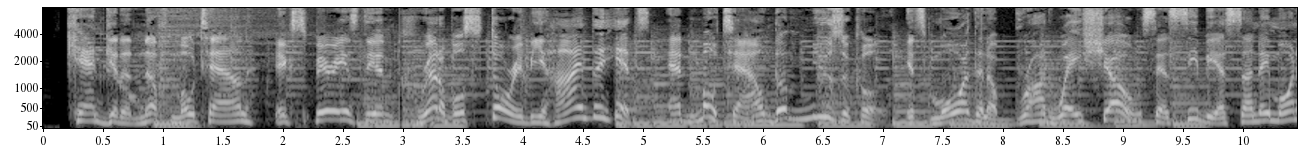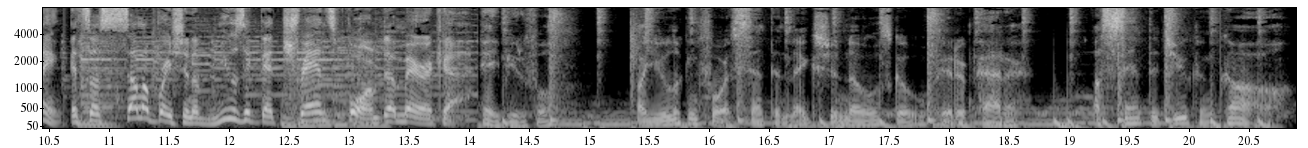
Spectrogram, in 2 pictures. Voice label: Commercial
